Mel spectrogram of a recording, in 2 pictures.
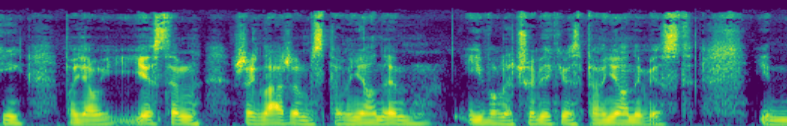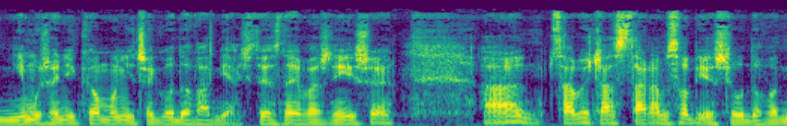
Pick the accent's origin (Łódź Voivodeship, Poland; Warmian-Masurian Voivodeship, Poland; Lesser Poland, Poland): Warmian-Masurian Voivodeship, Poland; Mrągowo; also born or lived in Germany; tak jak ja pochodzę z Mrągowa i Stałt, czyli to są takie miejsca i to, że to jest moje miejsce na ziemi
